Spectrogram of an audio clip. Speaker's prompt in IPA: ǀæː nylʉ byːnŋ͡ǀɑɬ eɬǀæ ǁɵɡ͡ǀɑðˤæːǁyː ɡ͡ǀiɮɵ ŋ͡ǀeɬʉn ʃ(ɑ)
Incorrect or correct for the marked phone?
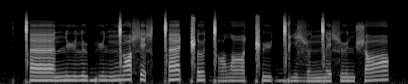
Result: correct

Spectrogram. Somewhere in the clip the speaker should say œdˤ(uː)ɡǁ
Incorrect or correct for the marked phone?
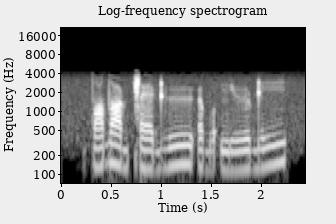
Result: correct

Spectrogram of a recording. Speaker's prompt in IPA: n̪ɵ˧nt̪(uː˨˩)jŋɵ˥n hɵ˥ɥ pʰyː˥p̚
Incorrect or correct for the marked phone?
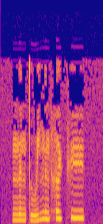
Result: incorrect: uː˨˥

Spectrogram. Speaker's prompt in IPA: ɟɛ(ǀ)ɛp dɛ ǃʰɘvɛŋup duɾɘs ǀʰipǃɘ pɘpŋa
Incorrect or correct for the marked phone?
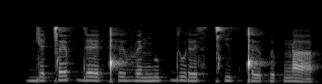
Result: correct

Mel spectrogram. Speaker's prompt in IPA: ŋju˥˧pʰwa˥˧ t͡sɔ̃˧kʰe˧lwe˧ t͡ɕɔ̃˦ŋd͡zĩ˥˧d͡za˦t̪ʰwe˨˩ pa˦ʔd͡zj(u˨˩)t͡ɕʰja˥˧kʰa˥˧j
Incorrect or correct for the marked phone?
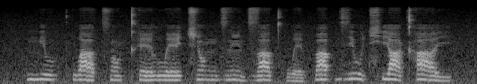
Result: incorrect: u˥˧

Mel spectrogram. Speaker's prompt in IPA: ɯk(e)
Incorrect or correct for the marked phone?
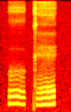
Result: correct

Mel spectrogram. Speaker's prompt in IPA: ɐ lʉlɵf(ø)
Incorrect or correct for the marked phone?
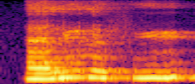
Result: incorrect: ʉ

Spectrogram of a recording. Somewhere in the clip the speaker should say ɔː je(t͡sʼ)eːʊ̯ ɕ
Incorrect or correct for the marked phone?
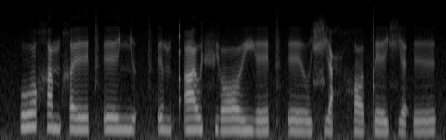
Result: correct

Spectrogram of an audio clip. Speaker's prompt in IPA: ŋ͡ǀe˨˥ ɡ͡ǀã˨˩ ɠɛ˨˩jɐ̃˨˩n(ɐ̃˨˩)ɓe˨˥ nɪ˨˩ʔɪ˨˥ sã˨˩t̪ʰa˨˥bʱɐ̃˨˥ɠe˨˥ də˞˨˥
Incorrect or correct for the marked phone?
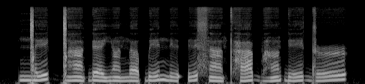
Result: incorrect: ɐ˨˩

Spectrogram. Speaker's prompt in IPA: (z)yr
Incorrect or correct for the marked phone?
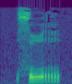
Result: incorrect: s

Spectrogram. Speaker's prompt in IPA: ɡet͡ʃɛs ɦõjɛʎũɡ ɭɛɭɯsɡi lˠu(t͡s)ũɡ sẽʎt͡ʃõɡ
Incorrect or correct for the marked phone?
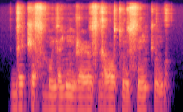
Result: correct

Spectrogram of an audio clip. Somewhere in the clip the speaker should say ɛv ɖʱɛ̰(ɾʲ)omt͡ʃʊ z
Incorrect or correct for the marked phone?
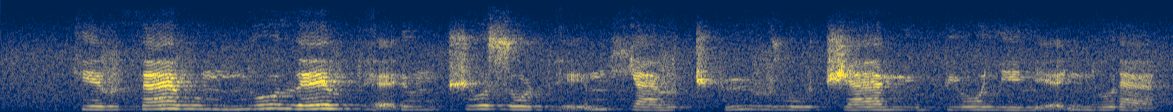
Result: correct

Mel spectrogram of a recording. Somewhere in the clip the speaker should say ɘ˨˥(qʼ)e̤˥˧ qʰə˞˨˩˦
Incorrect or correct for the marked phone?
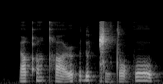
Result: correct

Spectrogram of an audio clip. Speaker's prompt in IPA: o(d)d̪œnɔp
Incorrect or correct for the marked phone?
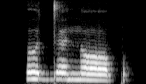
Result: correct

